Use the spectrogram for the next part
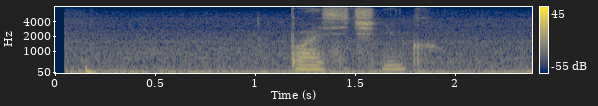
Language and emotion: Russian, neutral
